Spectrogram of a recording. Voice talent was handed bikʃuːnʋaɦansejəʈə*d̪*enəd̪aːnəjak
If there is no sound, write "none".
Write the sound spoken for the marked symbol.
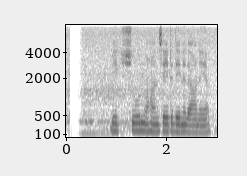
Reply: d̪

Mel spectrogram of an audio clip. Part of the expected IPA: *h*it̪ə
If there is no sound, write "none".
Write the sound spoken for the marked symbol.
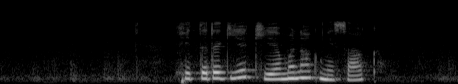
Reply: h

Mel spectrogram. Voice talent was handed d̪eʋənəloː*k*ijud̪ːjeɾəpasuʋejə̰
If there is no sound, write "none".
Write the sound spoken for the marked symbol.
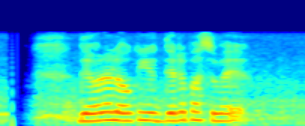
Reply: k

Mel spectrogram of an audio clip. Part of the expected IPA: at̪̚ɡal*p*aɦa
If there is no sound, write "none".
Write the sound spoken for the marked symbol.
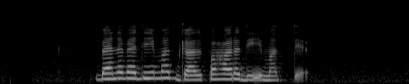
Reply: p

